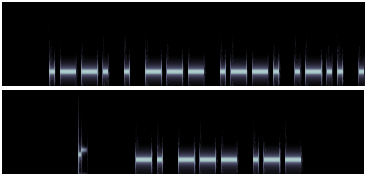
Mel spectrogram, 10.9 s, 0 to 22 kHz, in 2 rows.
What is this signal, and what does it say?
Morse code, heard as a keyed tone, about 15 wpm, 700 Hz. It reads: PEOPLE NOW
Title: Sets of 2 Words - New Word Drill - 15wpm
